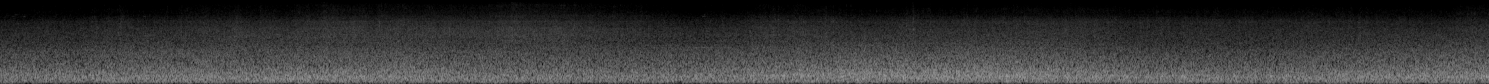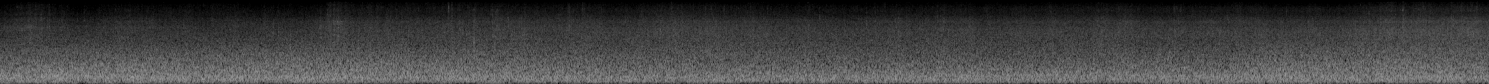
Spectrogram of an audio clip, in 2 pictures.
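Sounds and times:
wind through leaves: 0.0s - 29.7s.

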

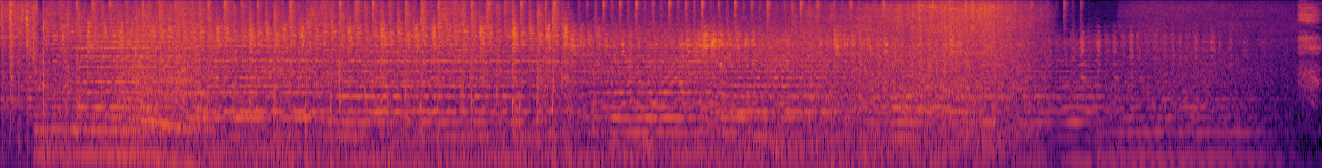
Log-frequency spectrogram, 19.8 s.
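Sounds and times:
airplane engine roar in a low flyby: 0.1s - 19.4s.

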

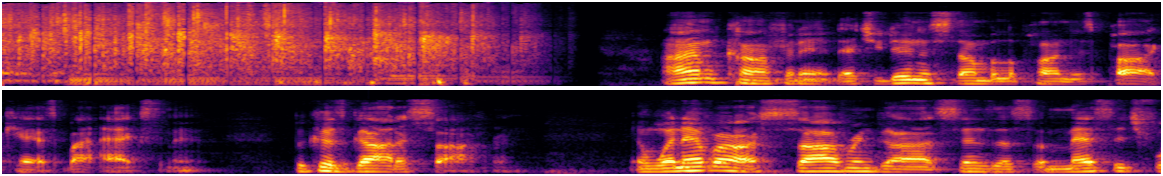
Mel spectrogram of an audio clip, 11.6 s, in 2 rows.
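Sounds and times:
congregation hand clapping: 0.0s - 2.9s
speech: 3.3s - 11.5s.

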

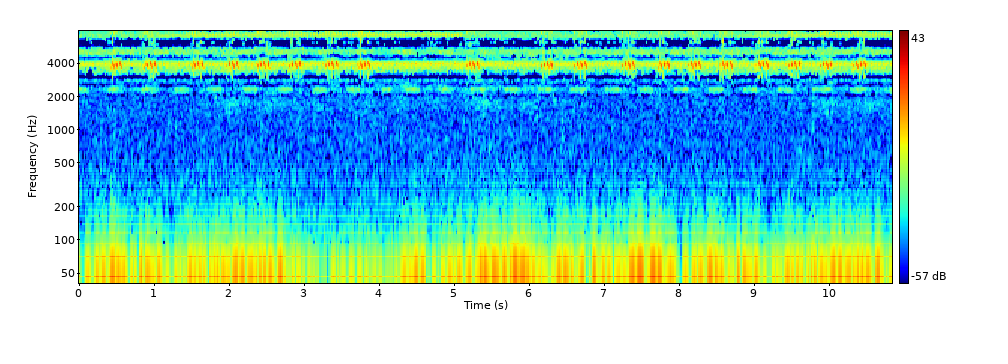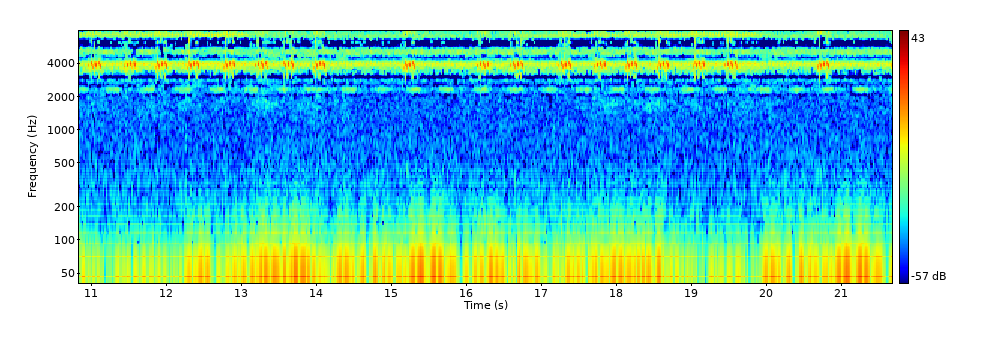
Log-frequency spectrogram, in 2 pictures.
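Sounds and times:
cricket chirping: 0.0s - 21.6s
high-pitched insect hum: 0.0s - 21.6s.

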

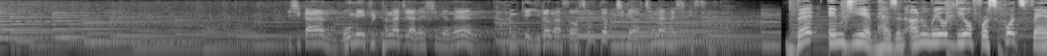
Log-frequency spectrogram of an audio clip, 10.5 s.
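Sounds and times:
audience applause: 0.0s - 3.4s
speech: 2.9s - 7.4s, 8.0s - 10.4s.

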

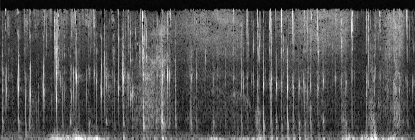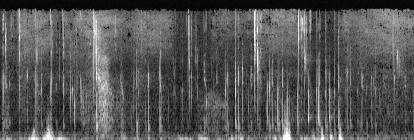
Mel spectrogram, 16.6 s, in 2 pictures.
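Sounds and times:
mouth sounds with wet clicks and smacks: 0.0s - 16.5s.

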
